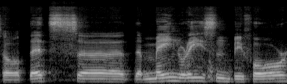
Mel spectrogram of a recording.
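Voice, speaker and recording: A man speaks in a Swiss German accent. His intonation is fairly even. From German-speaking Switzerland, Solothurn. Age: 60s. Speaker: hotel general manager. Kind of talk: interview. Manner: hesitant, with many fillers.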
